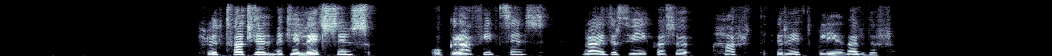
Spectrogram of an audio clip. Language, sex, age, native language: Icelandic, female, 60-69, Icelandic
